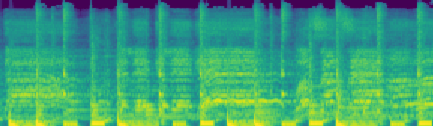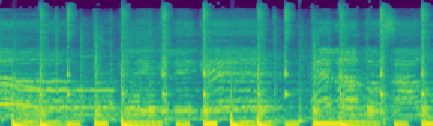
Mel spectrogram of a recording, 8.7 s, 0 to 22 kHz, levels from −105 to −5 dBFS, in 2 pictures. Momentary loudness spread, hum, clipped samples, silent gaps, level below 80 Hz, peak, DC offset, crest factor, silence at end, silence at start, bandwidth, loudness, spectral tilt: 5 LU; none; 0.6%; none; -14 dBFS; 0 dBFS; 0.2%; 10 dB; 0 s; 0 s; 19.5 kHz; -12 LUFS; -5.5 dB/octave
